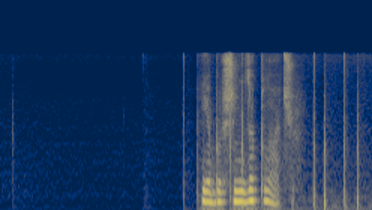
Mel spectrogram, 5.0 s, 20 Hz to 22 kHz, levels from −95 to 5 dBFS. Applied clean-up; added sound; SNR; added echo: neural mask model RNNoise.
